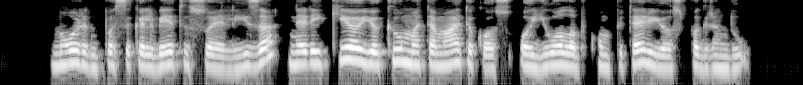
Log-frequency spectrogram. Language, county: Lithuanian, Kaunas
